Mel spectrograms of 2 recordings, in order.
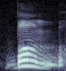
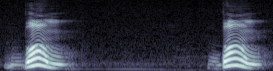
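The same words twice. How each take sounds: First: Bomb with a sounded final b; wrong pronunciation. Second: Bomb said as "bom"; correct pronunciation. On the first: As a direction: finish bomb on an audible "b". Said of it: "do not say bomb". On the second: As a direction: end bomb on the m, silent b. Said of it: "It is pronounced". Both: Shown as a demonstration.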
